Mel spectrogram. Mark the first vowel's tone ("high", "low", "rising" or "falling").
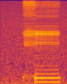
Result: high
